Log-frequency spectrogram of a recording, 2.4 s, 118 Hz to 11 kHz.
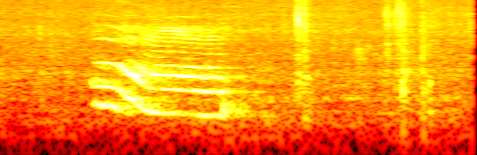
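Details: Korthals Griffon litter on its 40th day with mother Djip, indoors: a single drawn-out, falling whine lasting under a second, followed by faint soft rustles in a quiet room.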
